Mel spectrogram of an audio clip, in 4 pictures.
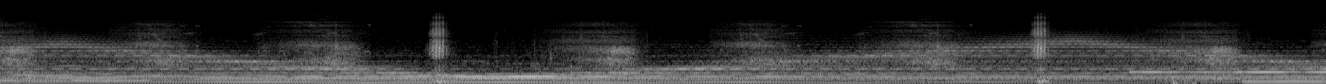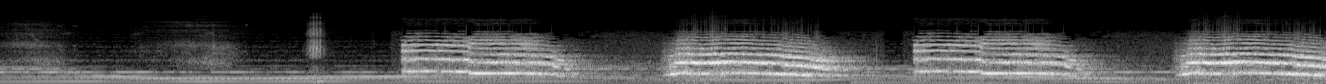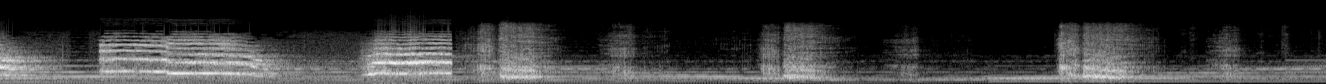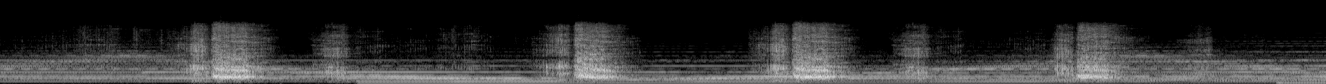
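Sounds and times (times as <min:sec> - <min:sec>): tiger roaring: 0:00.0 - 0:19.1, 0:30.2 - 0:36.1, 0:37.1 - 0:46.2, 0:47.2 - 0:52.4
elephant trumpeting: 0:00.0 - 0:19.2, 0:19.9 - 0:24.2, 0:25.0 - 0:29.4, 0:30.1 - 0:36.1, 0:37.1 - 0:46.2, 0:47.3 - 0:52.4
music bed: 0:00.0 - 0:53.0.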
